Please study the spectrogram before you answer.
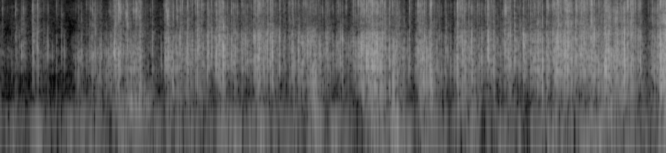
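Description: An empty, thin clear plastic packaging sleeve is held in both hands and crinkled, rubbed and rolled with fingertips and long nails. The result is a continuous, bright crinkling and crackling with dense, sharp high-frequency detail and almost no low end, rising and falling softly throughout.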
